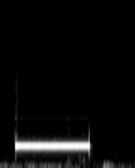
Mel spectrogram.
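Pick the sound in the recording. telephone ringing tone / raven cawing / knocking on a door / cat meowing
telephone ringing tone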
